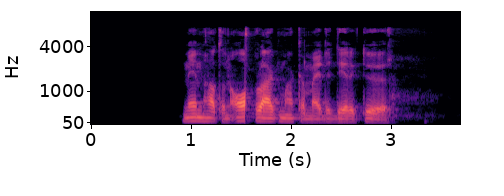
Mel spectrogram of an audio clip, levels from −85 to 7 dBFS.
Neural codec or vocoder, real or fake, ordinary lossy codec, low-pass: none; real; MP3, 64 kbps; 7.2 kHz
